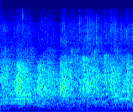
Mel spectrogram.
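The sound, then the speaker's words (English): A church audience claps together as a hand clap of praise for Jesus, in a steady, dense wash of applause that holds at an even level throughout, with no voices standing out. “Would you give him a hand clap of praise today?”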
